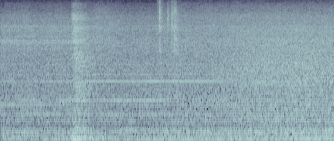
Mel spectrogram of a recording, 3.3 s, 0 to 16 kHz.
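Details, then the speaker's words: Ice Air PTAC unit tripping breaker, terminals jumpered: heavy steady low hum, no run-up, compressor stuck on locked rotor drawing 40 amps; intermittent compressor locked rotor. "Intermittent lock rotor issue. There you go. 40 amps. Still freaking running."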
